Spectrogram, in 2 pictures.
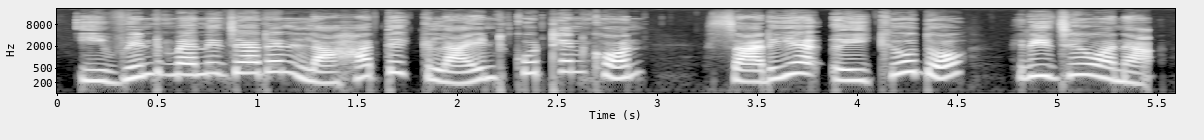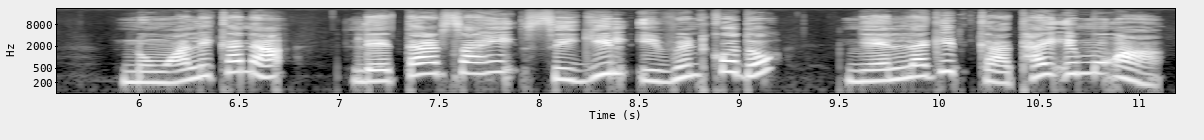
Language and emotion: Santali, surprised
